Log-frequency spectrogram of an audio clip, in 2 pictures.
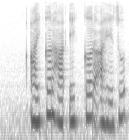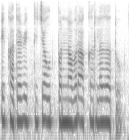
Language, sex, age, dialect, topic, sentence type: Marathi, female, 31-35, Varhadi, banking, statement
